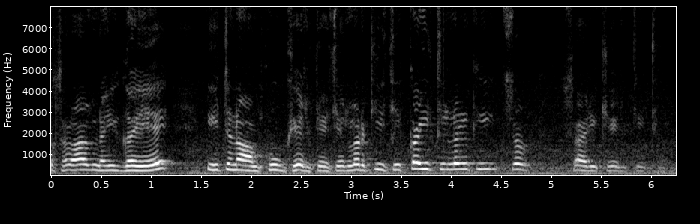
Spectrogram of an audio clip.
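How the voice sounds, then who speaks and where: With noticeable background noise behind her, a woman speaks at a high pitch with fairly even intonation and big swings in loudness. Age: 80s+. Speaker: masters athlete. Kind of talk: interview answer.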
